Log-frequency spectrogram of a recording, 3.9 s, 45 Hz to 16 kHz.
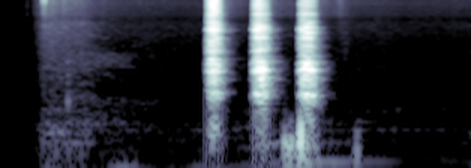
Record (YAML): exhalation_length: 3.9 s
exhalation_amplitude: 23225
exhalation_signal_mean_std_ratio: 0.26
survey_phase: beta (2021-08-13 to 2022-03-07)
age: 18-44
gender: Male
wearing_mask: 'No'
symptom_cough_any: true
symptom_runny_or_blocked_nose: true
symptom_fatigue: true
symptom_other: true
smoker_status: Never smoked
respiratory_condition_asthma: false
respiratory_condition_other: false
recruitment_source: Test and Trace
submission_delay: 2 days
covid_test_result: Positive
covid_test_method: RT-qPCR
covid_ct_value: 23.9
covid_ct_gene: N gene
